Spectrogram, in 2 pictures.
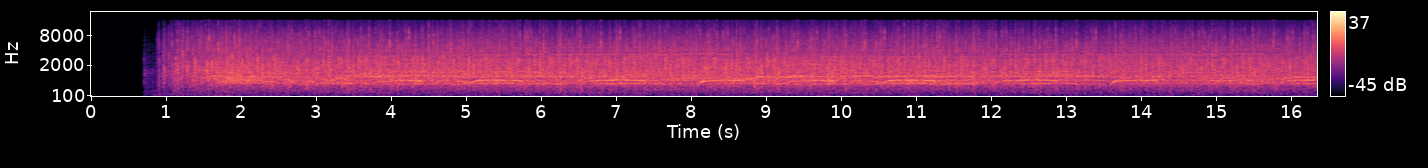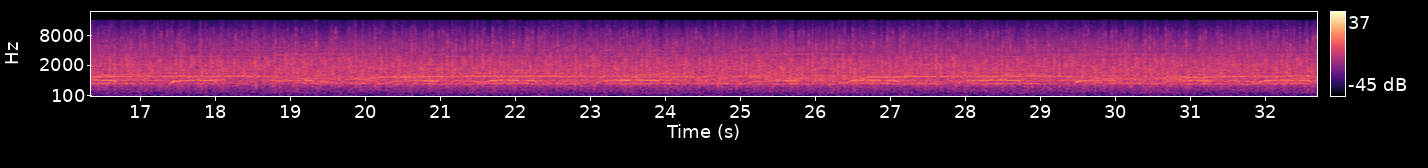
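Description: Steady audience applause that starts abruptly about a second in after silence, just after a song performance ends.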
